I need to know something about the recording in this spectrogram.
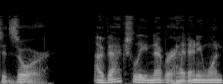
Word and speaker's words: XOR: is right this way I've always pronounced it zor well in my head I pronounced it zor I've actually never had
